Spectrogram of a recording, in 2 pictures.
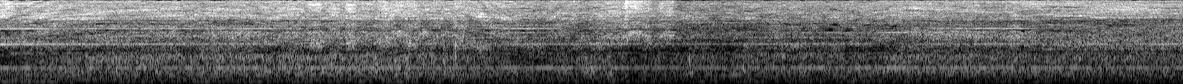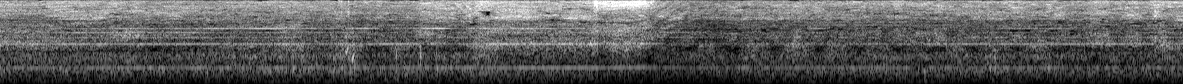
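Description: Shop vacuum sucking out dust during HRV maintenance, a loud steady roaring whine that runs the whole time with small changes in tone as the nozzle moves around.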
